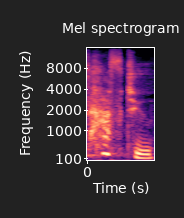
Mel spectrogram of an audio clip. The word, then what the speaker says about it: have to: pronunciation I have to notice I don't say V I say F have half it becomes half to have the two becomes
